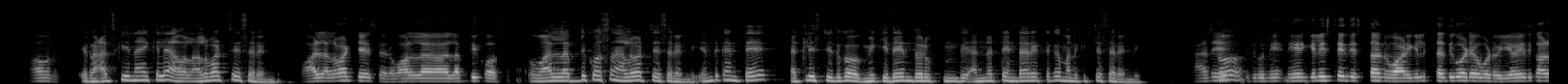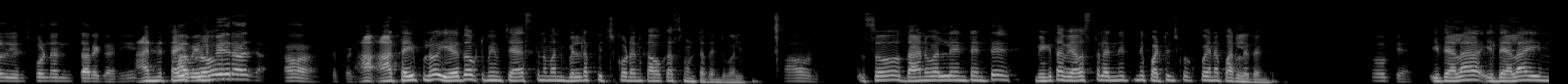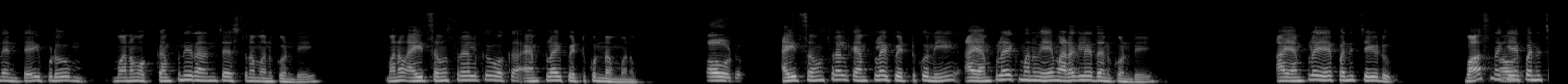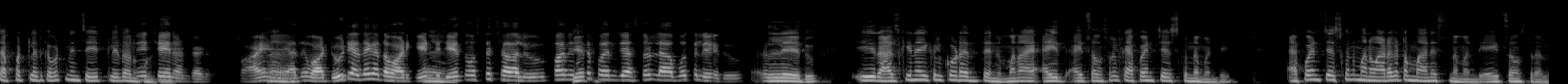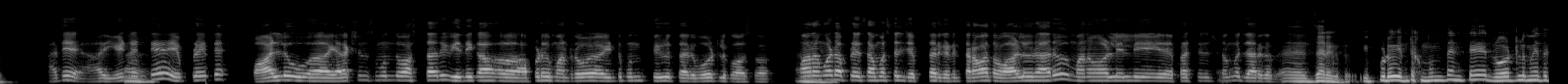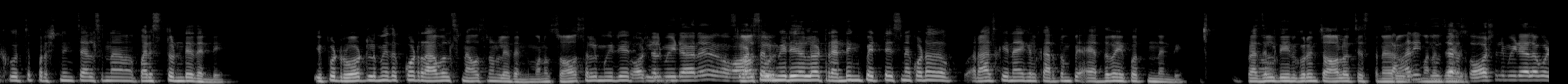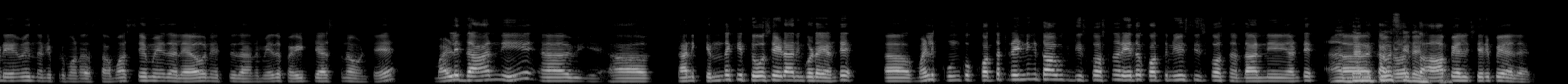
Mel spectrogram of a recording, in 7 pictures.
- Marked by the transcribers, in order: other background noise; in English: "అట్లీస్ట్"; in English: "ఇండైరెక్ట్‌గా"; in English: "సో"; in English: "బిల్డప్"; lip smack; in English: "సో"; in English: "కంపెనీ రన్"; in English: "ఎంప్లాయీ"; in English: "ఎంప్లాయీ"; in English: "ఎంప్లాయీ"; in English: "బాస్"; horn; in English: "డ్యూటీ"; in English: "అపాయింట్"; in English: "అపాయింట్"; in English: "సోషల్ మీడియా"; in English: "సోషల్ మీడియాలో ట్రెండింగ్"; lip smack; in English: "సోషల్ మీడియాలో"; in English: "ఫైట్"; in English: "ట్రెండింగ్ టాపిక్"; in English: "న్యూస్"
- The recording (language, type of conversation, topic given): Telugu, podcast, సమాచార భారం వల్ల నిద్ర దెబ్బతింటే మీరు దాన్ని ఎలా నియంత్రిస్తారు?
